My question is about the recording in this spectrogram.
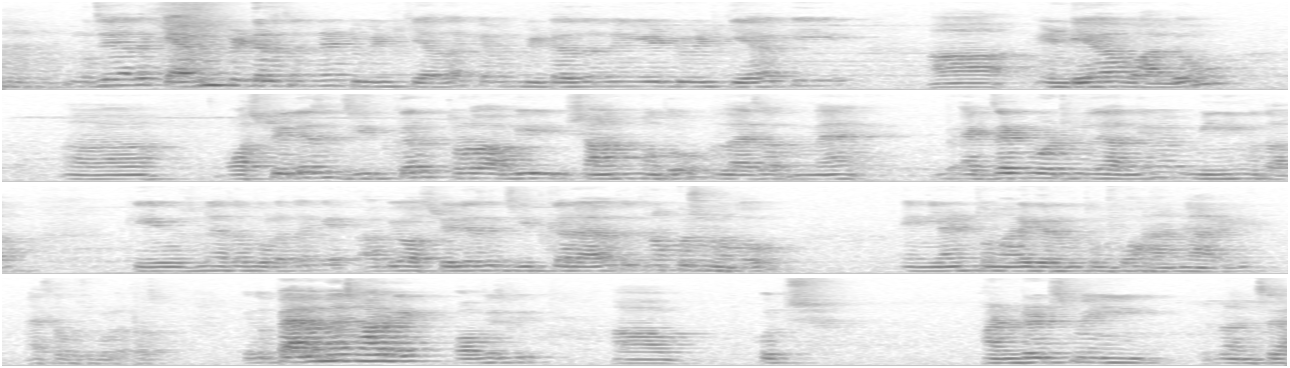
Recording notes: We are just getting started so the audio quality is not very good.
